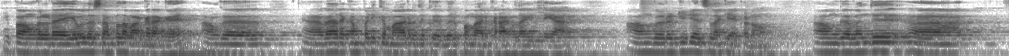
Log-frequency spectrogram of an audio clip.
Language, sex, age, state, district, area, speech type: Tamil, male, 30-45, Tamil Nadu, Cuddalore, rural, spontaneous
